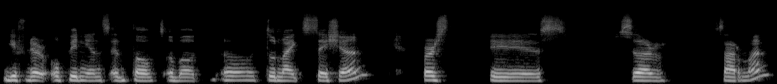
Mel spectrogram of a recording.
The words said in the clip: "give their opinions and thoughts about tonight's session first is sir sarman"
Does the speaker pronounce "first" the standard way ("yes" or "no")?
yes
